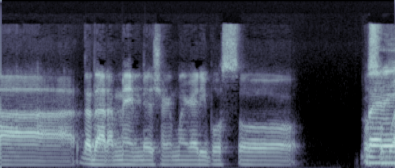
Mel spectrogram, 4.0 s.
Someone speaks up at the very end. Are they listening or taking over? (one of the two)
taking over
